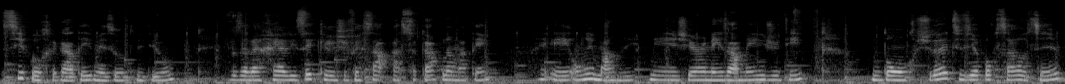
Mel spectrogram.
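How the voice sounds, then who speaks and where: Music plays in the background as the speaker goes at a fairly slow pace with fairly even intonation and long, frequent pauses. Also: woman, medium pitch for a woman. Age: 20s. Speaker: beauty vlogger. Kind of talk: casual talk to camera.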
